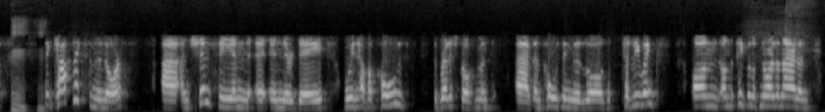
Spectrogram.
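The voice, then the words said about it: Northern Irish accent. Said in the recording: “you can tell from my accent that I'm from the north.”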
